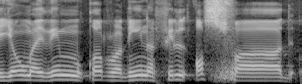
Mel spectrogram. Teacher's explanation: صاد کی ادائیگی صفت استعلاء کے ساتھ ساتھ صفت اطباق کا بھی خاص خیال رکھنا ہے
